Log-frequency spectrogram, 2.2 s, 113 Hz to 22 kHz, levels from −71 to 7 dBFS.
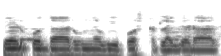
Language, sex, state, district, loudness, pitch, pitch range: Rajasthani, male, Rajasthan, Churu, -22 LUFS, 110 Hz, 105-115 Hz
